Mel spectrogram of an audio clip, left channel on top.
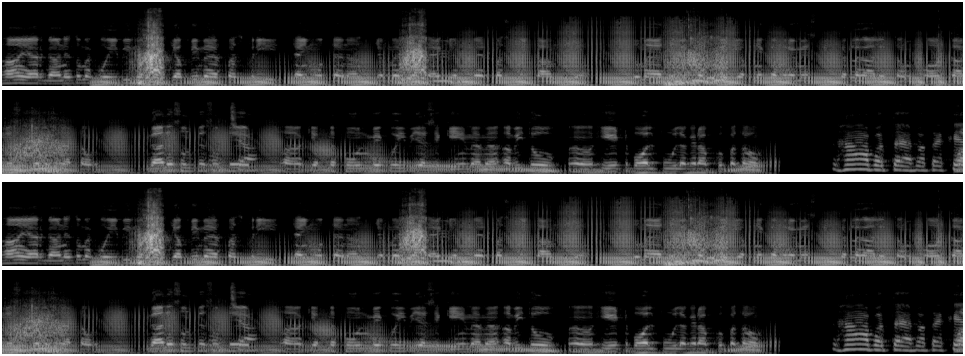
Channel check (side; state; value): both; identical; correlation 1.00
